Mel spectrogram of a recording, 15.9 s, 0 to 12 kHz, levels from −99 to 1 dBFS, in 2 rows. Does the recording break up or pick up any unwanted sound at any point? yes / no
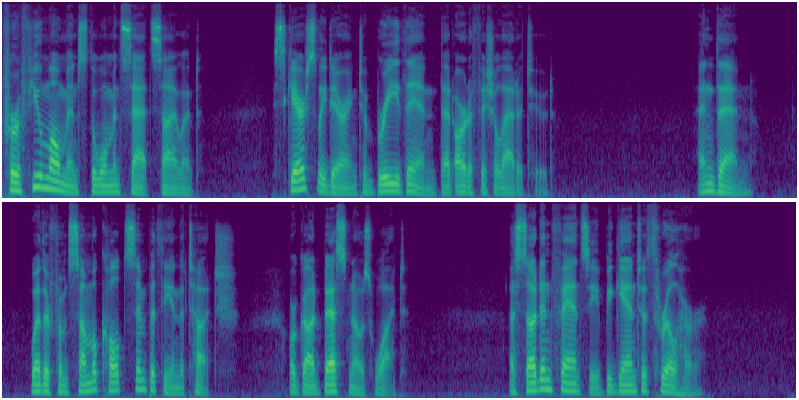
no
